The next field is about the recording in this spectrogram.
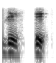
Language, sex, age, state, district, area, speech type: Sindhi, male, 45-60, Gujarat, Kutch, urban, conversation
